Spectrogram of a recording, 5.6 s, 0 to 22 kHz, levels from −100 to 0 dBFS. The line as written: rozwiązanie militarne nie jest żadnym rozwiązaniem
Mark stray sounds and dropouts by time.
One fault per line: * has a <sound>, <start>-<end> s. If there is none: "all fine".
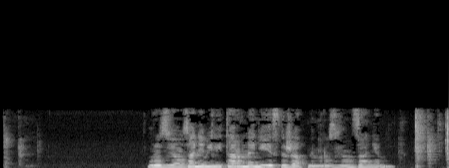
all fine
